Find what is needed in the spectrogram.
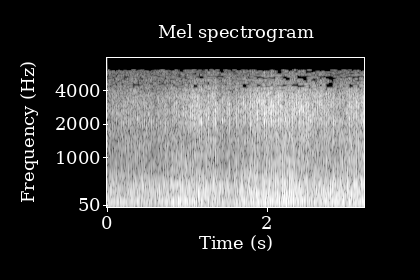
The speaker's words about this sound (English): Let's see, how many of the planes are there? 1, 2, 4, 6, 8, 10. 10 bombing planes, eh?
